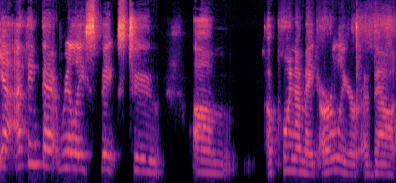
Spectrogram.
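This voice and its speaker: A woman with a slight Southern US accent, very wide pitch swings and a fairly slow pace. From US South. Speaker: counseling professor. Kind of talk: webinar presentation and discussion. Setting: video call.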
